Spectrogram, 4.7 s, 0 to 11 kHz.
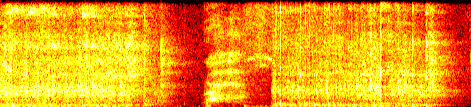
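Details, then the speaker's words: Rotary-swapped Honda QA50 after 6 months unused: it starts, then runs rough and buzzy, sags, picks up briefly and dies; fuel starvation because the fuel tap was left shut. "Did I turn the fuel off? I turned the fuel off. And and would you believe that's why the supercharged bike died last time we were riding it as well."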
